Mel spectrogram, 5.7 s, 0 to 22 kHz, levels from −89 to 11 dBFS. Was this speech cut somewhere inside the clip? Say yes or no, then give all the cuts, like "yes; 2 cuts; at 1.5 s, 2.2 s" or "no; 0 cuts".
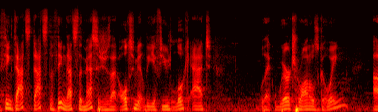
yes; 1 cut; at 2.5 s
